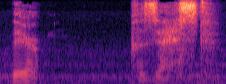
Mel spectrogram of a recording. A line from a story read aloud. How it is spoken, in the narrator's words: I muttered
